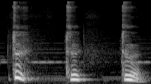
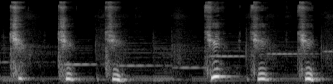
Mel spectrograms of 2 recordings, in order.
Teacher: молоточок вимовляв твердо т т т а годинник вимовляв м'яко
